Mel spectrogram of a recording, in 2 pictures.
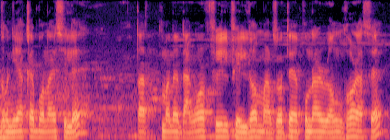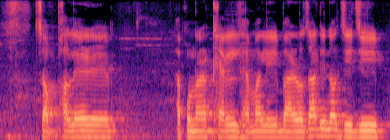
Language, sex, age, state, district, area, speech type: Assamese, male, 30-45, Assam, Sivasagar, urban, spontaneous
